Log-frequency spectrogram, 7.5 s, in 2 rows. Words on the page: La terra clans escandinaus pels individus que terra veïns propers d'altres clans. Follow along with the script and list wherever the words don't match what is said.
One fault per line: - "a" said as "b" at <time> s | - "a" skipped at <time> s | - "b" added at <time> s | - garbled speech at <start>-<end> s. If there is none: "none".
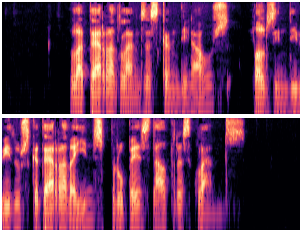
none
